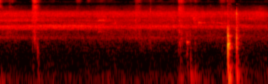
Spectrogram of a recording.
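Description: A steady high-pitched insect drone, with a few dull knocks. The loudest is a double knock about three and a half seconds in.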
